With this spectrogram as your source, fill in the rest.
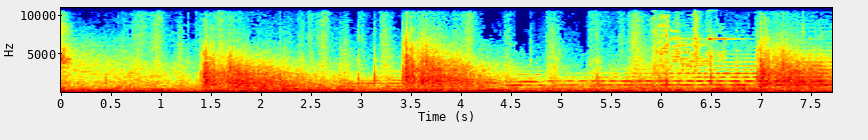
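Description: A turret in the Ratchet & Clank game blasts at enemy ships, loud booming shots in a few heavy bursts over a steady rumbling background, with no talk.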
